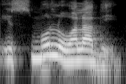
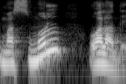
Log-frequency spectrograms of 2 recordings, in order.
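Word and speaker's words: اسم الولد: মানে হামজাটা এখানে উচ্চারিত হবে, মানে ইসমুল ওয়ালাদি এভাবে বলবেন। কিন্তু যখন তার পূর্বে কোনো শব্দ আসছে, বাক্যের মাঝখানে চলে যাচ্ছে, তখন ওই হামজাটা উচ্চারণ না হয়ে ওটা তার পরবর্তী অক্ষরটা, যেমন মাসমু, মা ইসমু না, কিন্তু আমরা বলবো ডাইরেক্ট মাসমুল ওয়ালাদি।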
